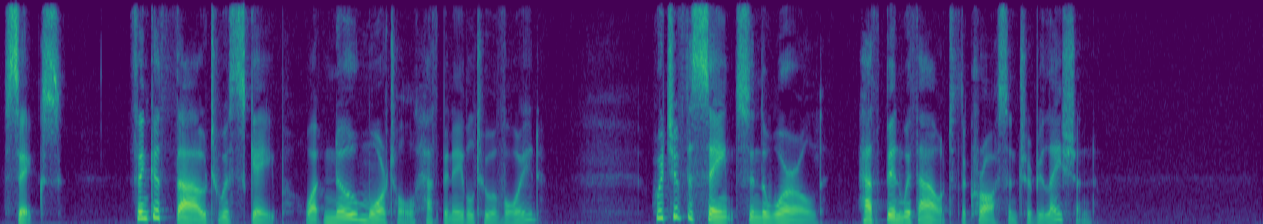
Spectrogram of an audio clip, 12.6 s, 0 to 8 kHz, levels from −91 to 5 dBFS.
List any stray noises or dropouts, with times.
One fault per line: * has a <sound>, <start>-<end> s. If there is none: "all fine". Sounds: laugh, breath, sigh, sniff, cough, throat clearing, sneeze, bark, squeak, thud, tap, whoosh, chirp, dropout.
all fine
